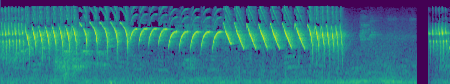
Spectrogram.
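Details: Canary pouring out white-eye (pleci) song material in a long unbroken roll of quick arched, downslurred notes, with pitch dipping and climbing across phrases, followed by near silence and a brief final burst.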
